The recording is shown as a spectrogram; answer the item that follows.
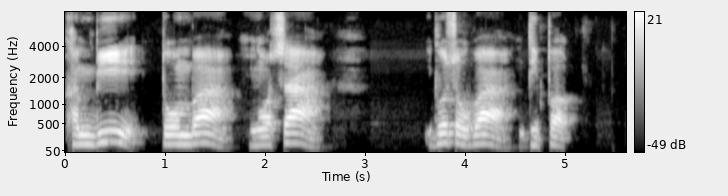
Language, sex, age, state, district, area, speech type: Manipuri, male, 45-60, Manipur, Bishnupur, rural, spontaneous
